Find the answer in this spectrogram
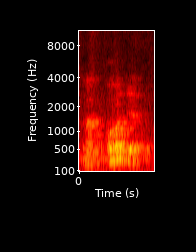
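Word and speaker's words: لَقَدْ: Nah, jadi huruf dal ini adalah qalqalah sughra, yang bacanya adalah laqad. Semuanya? Ya? Laqad. Iya, laqad. Bukan dibaca laqad, tapi dibaca laqad.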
